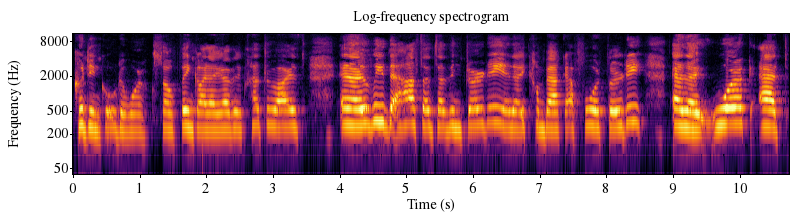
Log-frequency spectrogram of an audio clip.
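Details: Dysarthria in an adult woman with congenital hemiplegic cerebral palsy caused by lost oxygen at birth, which she says affects her walking, face, mouth, drooling and speech.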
